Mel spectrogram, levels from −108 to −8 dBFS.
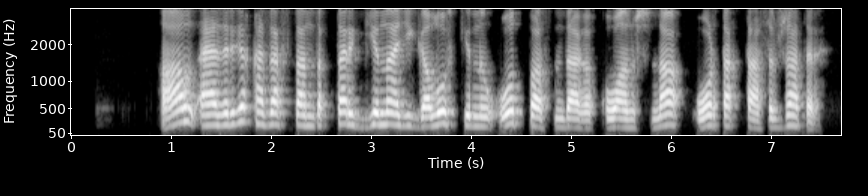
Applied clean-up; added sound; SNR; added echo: none; none; none; none.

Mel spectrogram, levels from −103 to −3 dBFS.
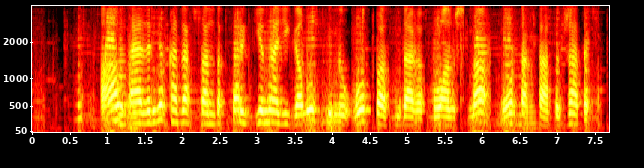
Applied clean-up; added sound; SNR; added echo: neural separator model SepFormer DNS4.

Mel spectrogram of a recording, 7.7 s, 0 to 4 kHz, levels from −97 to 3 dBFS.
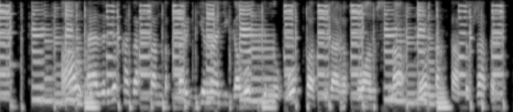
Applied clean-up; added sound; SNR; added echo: classical method Wiener filter.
